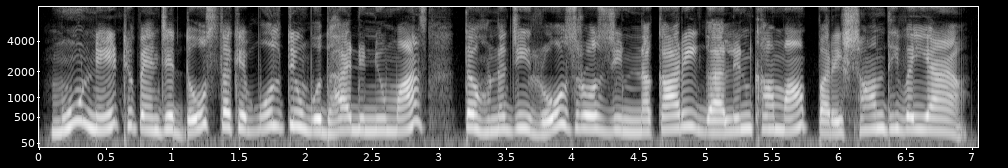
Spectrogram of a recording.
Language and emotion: Sindhi, angry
